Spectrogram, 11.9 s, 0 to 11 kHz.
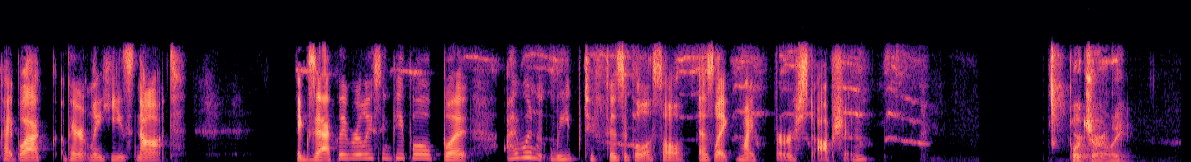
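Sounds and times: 
speech: 0.1s - 1.9s, 3.0s - 9.0s, 10.7s - 11.4s
female puppy whining in her crate: 3.8s - 9.4s.

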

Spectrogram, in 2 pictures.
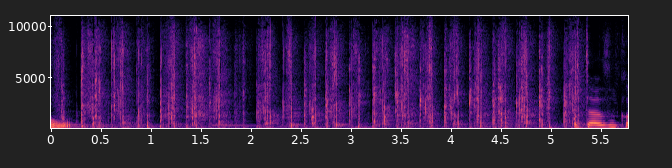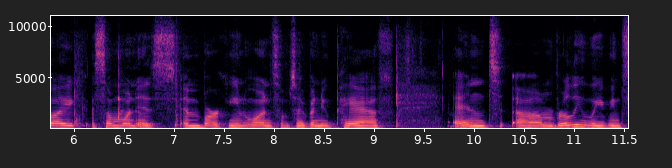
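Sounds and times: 
deck of tarot cards being shuffled: 0.0s - 6.5s
speech: 5.4s - 11.5s.

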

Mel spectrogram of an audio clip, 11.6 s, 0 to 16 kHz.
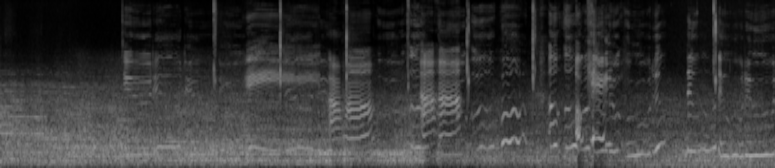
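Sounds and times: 
airplane passing overhead: 0.0s - 11.6s.

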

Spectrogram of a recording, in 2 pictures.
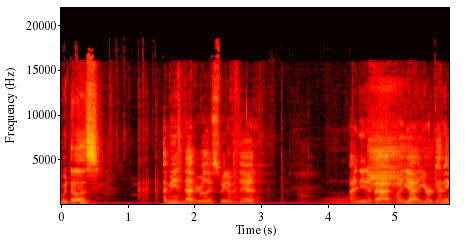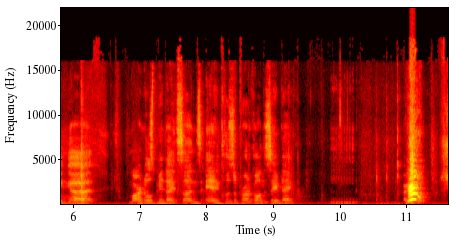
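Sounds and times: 
speech: 0.0s - 0.7s, 1.5s - 3.1s, 4.3s - 10.1s
faint low hum: 0.0s - 11.6s
dog barking: 11.0s - 11.4s.

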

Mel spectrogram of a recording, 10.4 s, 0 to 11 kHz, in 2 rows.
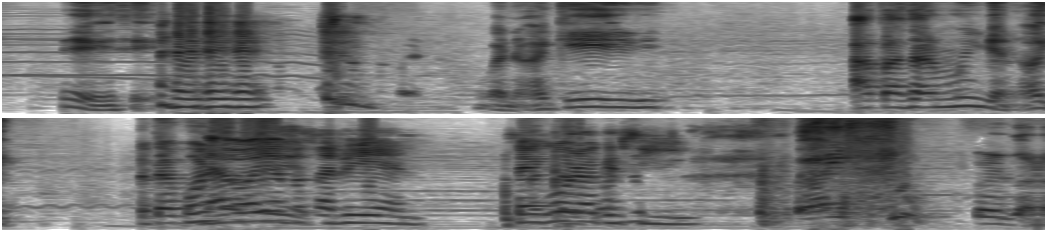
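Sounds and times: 
speech: 0.3s - 3.5s, 4.3s - 5.4s, 6.0s - 10.4s
laughter: 0.6s - 2.3s
person in Chile sneezing: 9.0s - 10.0s.

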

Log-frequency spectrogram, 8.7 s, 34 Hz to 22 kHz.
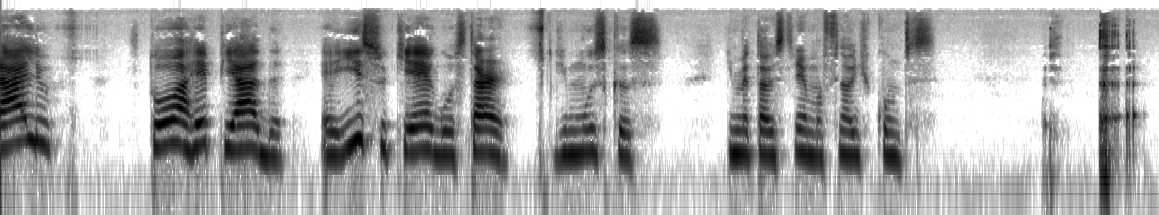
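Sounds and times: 
speech: 1.1s - 7.0s, 7.8s - 8.6s
throaty burp: 7.8s - 8.6s.

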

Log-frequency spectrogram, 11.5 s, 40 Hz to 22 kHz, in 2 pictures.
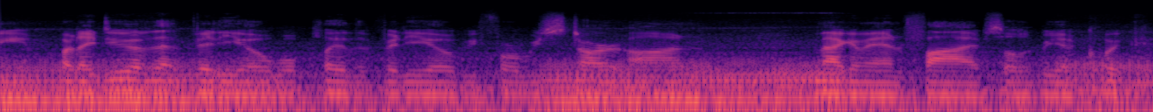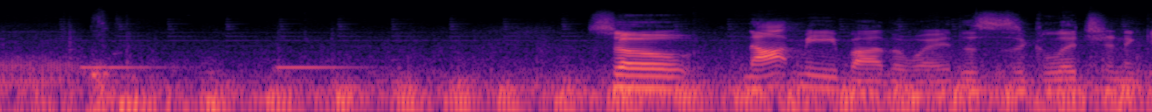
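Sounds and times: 
video game train rumbling past a railroad crossing: 0.0s - 11.5s
speech: 0.3s - 7.3s, 8.7s - 11.5s
high bell-like railroad crossing signal: 6.1s - 11.5s.

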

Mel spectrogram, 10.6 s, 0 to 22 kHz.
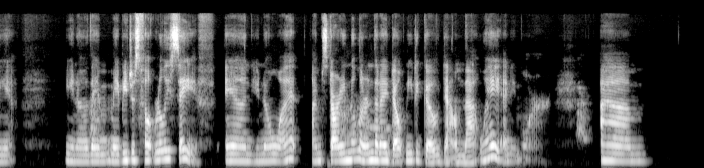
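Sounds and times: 
speech: 0.0s - 0.3s, 1.0s - 8.2s, 9.0s - 9.8s
small dog barking outside: 8.6s - 9.0s.

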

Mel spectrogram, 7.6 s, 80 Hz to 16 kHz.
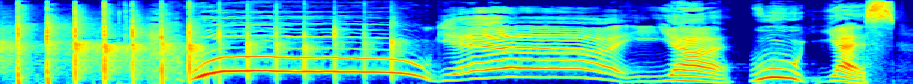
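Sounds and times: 
single person clapping: 0.0s - 3.5s
person whooping: 1.6s - 4.8s
speech: 5.9s - 7.5s.

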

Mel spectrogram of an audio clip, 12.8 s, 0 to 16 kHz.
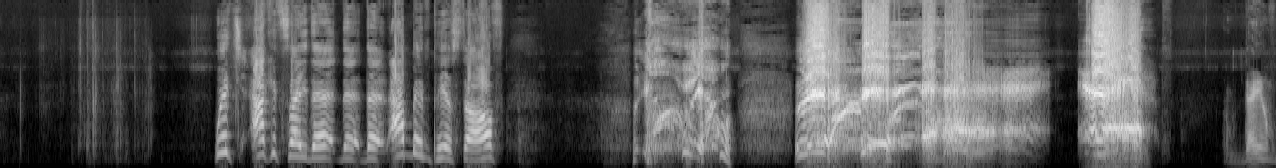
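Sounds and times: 
speech: 2.2s - 5.1s, 6.3s - 9.8s, 12.4s - 12.7s
harsh raspy smoker's cough: 6.2s - 9.4s.

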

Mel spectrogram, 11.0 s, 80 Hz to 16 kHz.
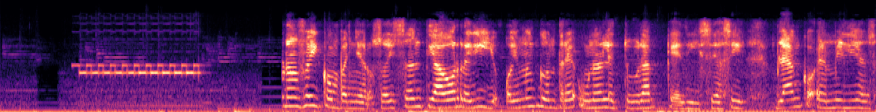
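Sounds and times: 
telephone ringing with an electronic trill: 0.9s - 2.7s
speech: 3.6s - 10.9s.

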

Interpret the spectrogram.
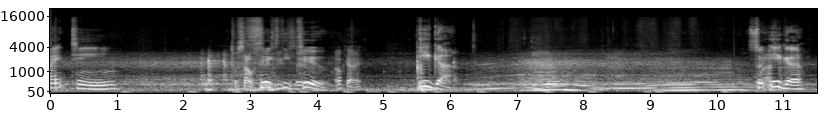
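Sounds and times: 
speech: 0.0s - 1.2s, 2.2s - 4.8s, 5.5s - 8.0s, 10.5s - 11.4s
small car engine revving and accelerating: 5.3s - 11.5s.

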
